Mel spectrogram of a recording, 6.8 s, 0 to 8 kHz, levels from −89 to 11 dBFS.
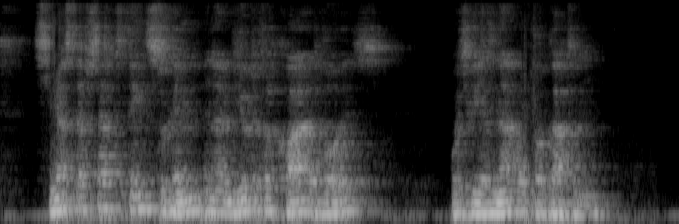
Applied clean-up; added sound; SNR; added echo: neural separator model SepFormer DNS4.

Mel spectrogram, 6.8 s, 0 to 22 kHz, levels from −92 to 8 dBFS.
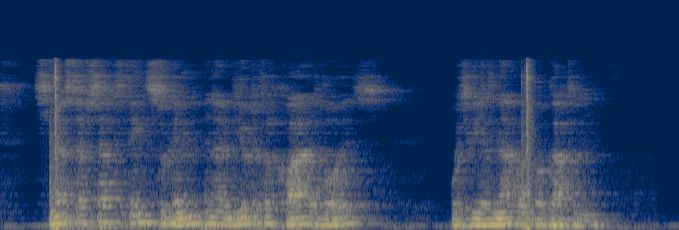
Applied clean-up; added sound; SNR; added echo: none; Slam; 9 dB; reverberation time 0.6 s.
